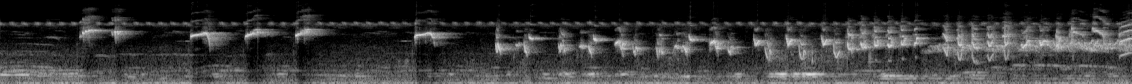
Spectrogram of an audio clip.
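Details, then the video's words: Long-tailed shrike song used as a lure to provoke a bird into singing. Spaced, high, falling whistles lead into a fast, rising chatter of scratchy, squawking notes that grows into a dense, harsh flurry. "Suara Pancingan Burung Cendet"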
